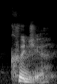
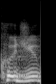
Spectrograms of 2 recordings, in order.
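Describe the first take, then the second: First: The two words are blended into one reduced form. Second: The two words are said separately and fully.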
